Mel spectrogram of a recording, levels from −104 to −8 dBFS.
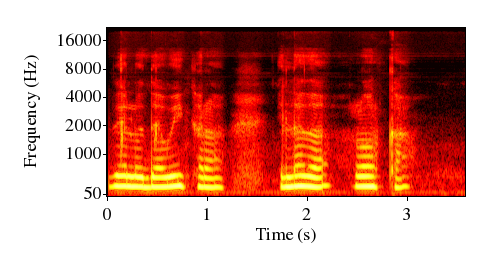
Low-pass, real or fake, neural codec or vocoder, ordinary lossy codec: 19.8 kHz; real; none; none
